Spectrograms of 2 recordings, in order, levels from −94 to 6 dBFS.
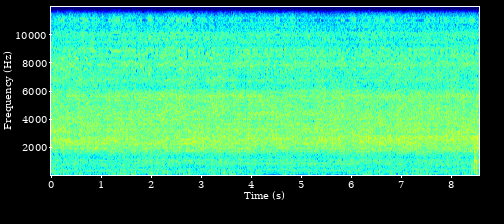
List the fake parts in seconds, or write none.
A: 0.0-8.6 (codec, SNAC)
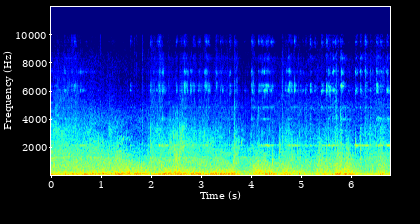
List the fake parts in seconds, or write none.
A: 0.0-0.7 (vocoder, Vocos); 1.9-5.1

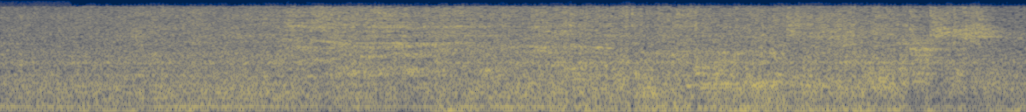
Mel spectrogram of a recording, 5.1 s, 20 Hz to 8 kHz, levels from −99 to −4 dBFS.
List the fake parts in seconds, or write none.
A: 0.7-1.7 (vocoder, Vocos)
